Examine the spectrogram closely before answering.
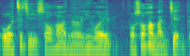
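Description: Speaking at a fairly slow pace, a man with a medium-pitched voice uses lively intonation. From Hong Kong. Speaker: podcast host, university student. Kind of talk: solo casual monologue, unscripted. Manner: halting, many fillers.

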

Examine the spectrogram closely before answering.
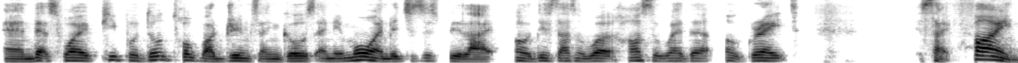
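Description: A man's medium-pitched voice at a very fast pace, dry and close with no echo, over a quiet background. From Malaysia. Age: 20s. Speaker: crypto investor. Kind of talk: casual chat.

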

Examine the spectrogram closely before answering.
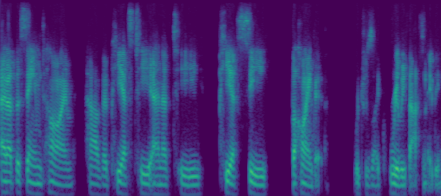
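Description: A man talks in an ordinary speaking voice. His pace is moderate and his intonation fairly even. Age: young. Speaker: crypto founder. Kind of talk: technical explanation.

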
